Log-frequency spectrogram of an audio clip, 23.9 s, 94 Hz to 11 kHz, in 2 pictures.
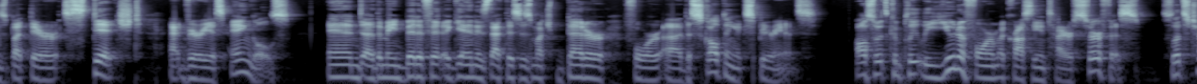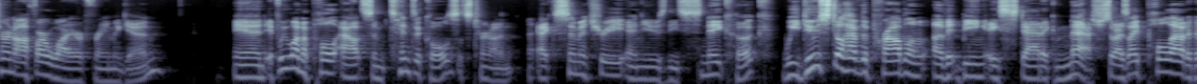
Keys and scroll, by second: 19.1 f, 19.8 f.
